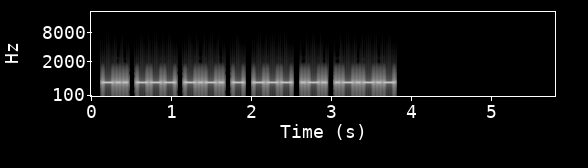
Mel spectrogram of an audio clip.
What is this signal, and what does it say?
Morse code, heard as a keyed tone, about 28 wpm, 700 Hz. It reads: DOCTOR.
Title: Sentences from Top 1500 Words 28wpm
